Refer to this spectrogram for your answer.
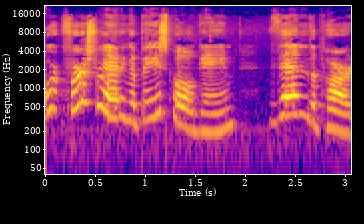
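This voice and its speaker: A woman puts on a character voice, pitched high and swinging very widely up and down. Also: moderate pace. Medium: read story. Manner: cheerful, friendly.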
